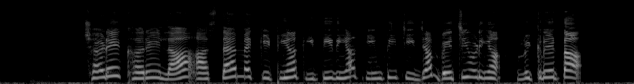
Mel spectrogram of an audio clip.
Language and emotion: Dogri, happy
